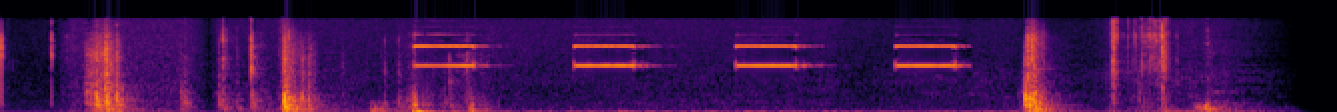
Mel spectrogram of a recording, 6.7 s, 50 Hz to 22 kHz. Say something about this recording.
This is BMW320d. I opened the door with the remote key, after close it while the door alarm ringed. Then i put the key into the hole. it's recorded by two microphone.
key, stereo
